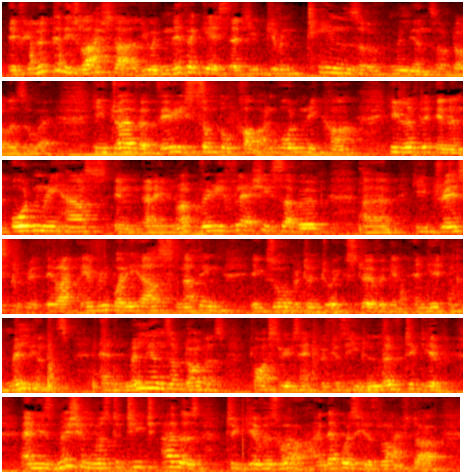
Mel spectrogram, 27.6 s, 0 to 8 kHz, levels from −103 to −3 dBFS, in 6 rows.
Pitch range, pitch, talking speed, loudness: 135-180 Hz, 150 Hz, 180 wpm, -35 LUFS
